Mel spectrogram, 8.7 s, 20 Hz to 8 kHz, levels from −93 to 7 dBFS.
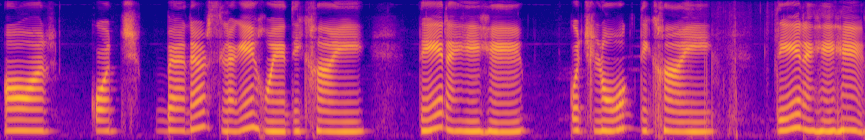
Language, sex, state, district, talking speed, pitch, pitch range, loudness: Hindi, female, Himachal Pradesh, Shimla, 105 wpm, 225 Hz, 215-235 Hz, -13 LUFS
